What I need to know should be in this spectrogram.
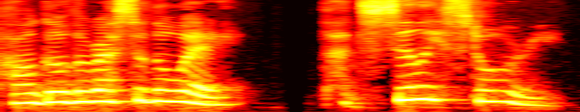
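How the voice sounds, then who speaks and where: A woman's voice: high-pitched, expressive, normal speed, dark tone. A woman playing a frightened young woman alone at night, talking anxiously to herself in a theatrical old radio drama style. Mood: nervous self-soothing. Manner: anxious self-talk, theatrical. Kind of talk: 1940s radio play acting. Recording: hissy, noisy recording.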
